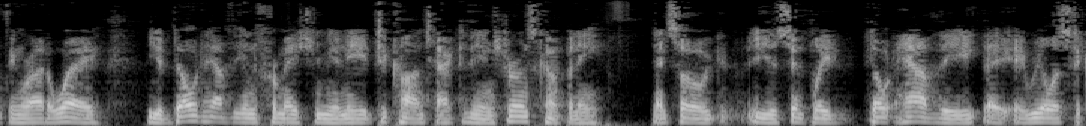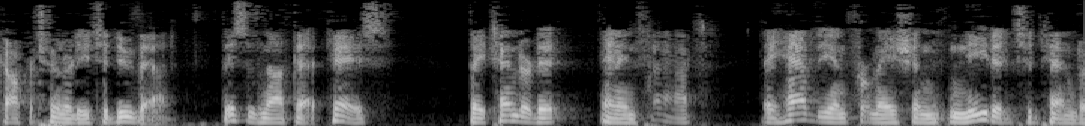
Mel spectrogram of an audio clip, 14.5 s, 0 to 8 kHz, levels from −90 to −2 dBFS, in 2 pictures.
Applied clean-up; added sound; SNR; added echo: neural mask model DeepFilterNet 3.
